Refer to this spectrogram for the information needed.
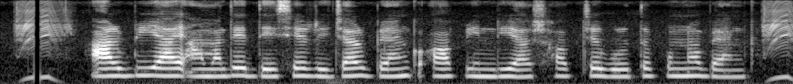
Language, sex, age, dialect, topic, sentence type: Bengali, female, 25-30, Northern/Varendri, banking, statement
